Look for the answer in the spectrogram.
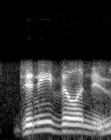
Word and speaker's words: Denis Villeneuve: How you pronounce the director? – Denis Villeneuve. – Not like. – Ah, there we go.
